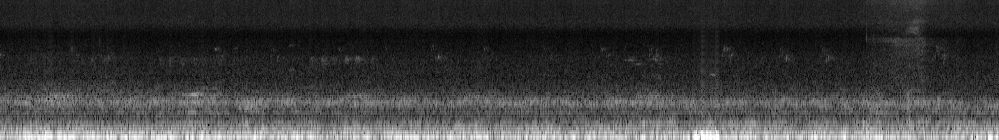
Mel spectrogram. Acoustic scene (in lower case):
residential area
